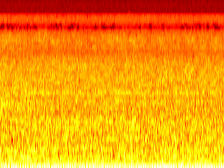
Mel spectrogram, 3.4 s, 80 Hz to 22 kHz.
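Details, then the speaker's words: 55 Buick with turbo LS, twin PCM-triggered fuel pumps: in-tank pump alone, fuel reaching surge tank and returning to main tank; smooth constant low drone, no surging or whine; normal fuel pump operation. "but it looks like now I have fuel all the way into the surge tank and returning back to the main tank because the pump sounds steady in the tank"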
